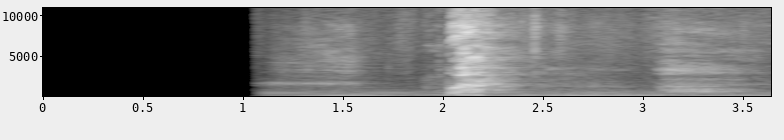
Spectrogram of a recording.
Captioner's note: grunt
